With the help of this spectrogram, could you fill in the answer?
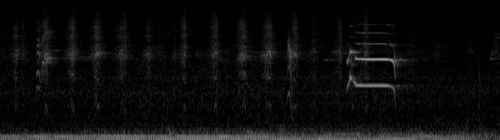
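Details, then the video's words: Black woodpecker mother with three chicks in Romania's Danube Delta in June: a run of rapid buzzy pulses, then a loud clear ringing note that drops at its end, over a steady low hum. "Black Woodpecker, Dryocopus martius, mum bussy with chicks."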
